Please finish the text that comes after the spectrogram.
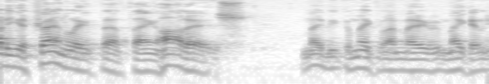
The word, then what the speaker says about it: Hades: When you take that and transliterate it, you get Hades. And as that's a long A in there, Hades, like that.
